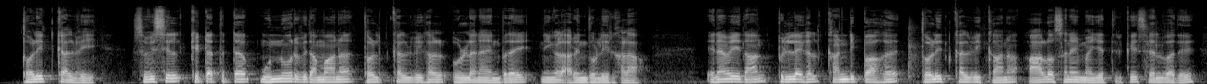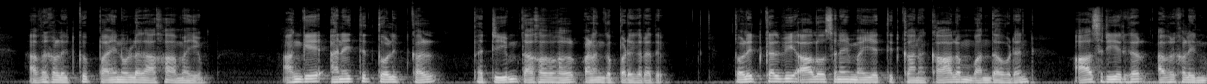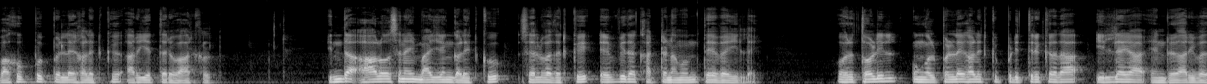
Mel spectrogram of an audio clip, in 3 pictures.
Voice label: tamil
